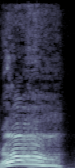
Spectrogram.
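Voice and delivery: loud, high-pitched movie scream; imitated scream. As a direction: mimic a character's sudden shriek. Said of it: "he just starts screaming".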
